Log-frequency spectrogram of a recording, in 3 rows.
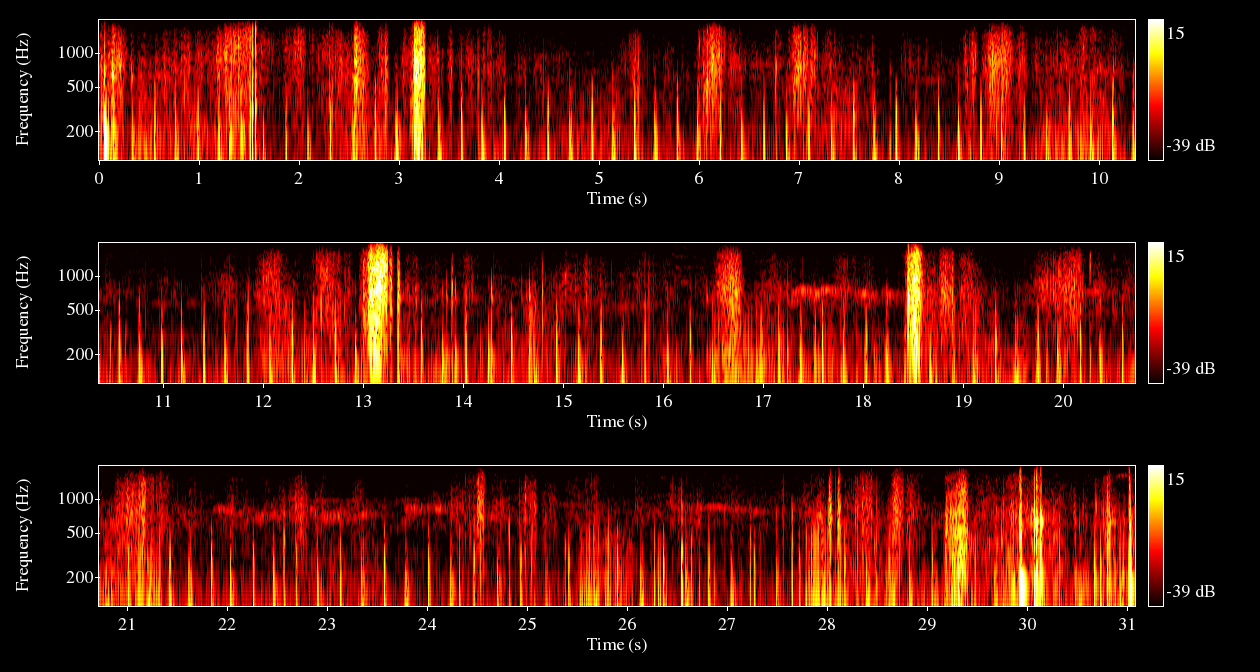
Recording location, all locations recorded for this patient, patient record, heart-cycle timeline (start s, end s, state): mitral valve (MV)
aortic valve (AV)+mitral valve (MV)
#Age: Child
#Sex: Female
#Height: 86.0 cm
#Weight: 11.6 kg
#Pregnancy status: False
#Murmur: Absent
#Murmur locations: nan
#Most audible location: nan
#Systolic murmur timing: nan
#Systolic murmur shape: nan
#Systolic murmur grading: nan
#Systolic murmur pitch: nan
#Systolic murmur quality: nan
#Diastolic murmur timing: nan
#Diastolic murmur shape: nan
#Diastolic murmur grading: nan
#Diastolic murmur pitch: nan
#Diastolic murmur quality: nan
#Outcome: Abnormal
#Campaign: 2014 screening campaign
0.00	4.02	unannotated
4.02	4.24	diastole
4.24	4.34	S1
4.34	4.46	systole
4.46	4.54	S2
4.54	4.68	diastole
4.68	4.78	S1
4.78	4.90	systole
4.90	4.98	S2
4.98	5.12	diastole
5.12	5.22	S1
5.22	5.32	systole
5.32	5.42	S2
5.42	5.54	diastole
5.54	5.64	S1
5.64	5.76	systole
5.76	5.84	S2
5.84	5.98	diastole
5.98	6.06	S1
6.06	6.18	systole
6.18	6.26	S2
6.26	6.42	diastole
6.42	6.50	S1
6.50	6.62	systole
6.62	6.70	S2
6.70	6.86	diastole
6.86	6.96	S1
6.96	7.06	systole
7.06	7.16	S2
7.16	7.30	diastole
7.30	7.40	S1
7.40	7.52	systole
7.52	7.60	S2
7.60	7.72	diastole
7.72	7.82	S1
7.82	7.94	systole
7.94	8.02	S2
8.02	8.16	diastole
8.16	8.24	S1
8.24	8.38	systole
8.38	8.44	S2
8.44	8.58	diastole
8.58	8.66	S1
8.66	8.80	systole
8.80	8.88	S2
8.88	9.00	diastole
9.00	9.10	S1
9.10	9.24	systole
9.24	9.32	S2
9.32	9.46	diastole
9.46	9.56	S1
9.56	9.68	systole
9.68	9.74	S2
9.74	9.88	diastole
9.88	10.00	S1
10.00	10.10	systole
10.10	10.20	S2
10.20	10.32	diastole
10.32	10.42	S1
10.42	10.54	systole
10.54	10.62	S2
10.62	10.74	diastole
10.74	10.84	S1
10.84	10.96	systole
10.96	11.04	S2
11.04	11.16	diastole
11.16	11.26	S1
11.26	11.38	systole
11.38	11.46	S2
11.46	11.60	diastole
11.60	11.70	S1
11.70	11.82	systole
11.82	11.90	S2
11.90	12.04	diastole
12.04	12.14	S1
12.14	12.26	systole
12.26	12.34	S2
12.34	12.48	diastole
12.48	12.53	S1
12.53	31.09	unannotated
